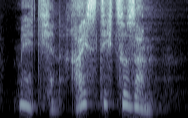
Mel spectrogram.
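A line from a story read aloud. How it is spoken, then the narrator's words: Hissed. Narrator (German): zischte sie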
